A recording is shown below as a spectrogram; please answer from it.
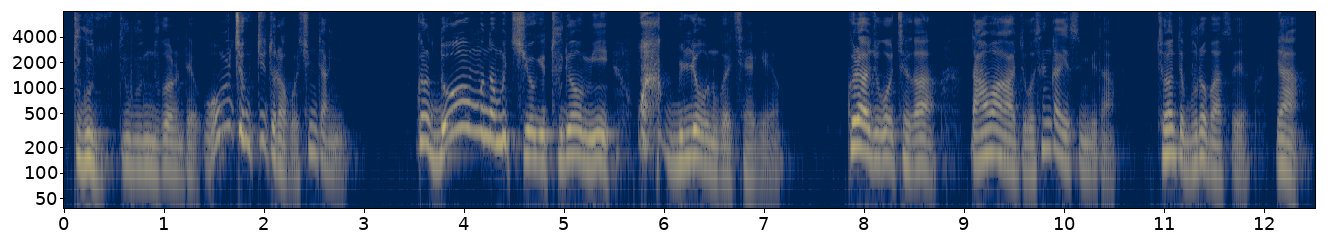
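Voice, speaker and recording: Middle-aged male pastor, gravelly voice, lively storytelling sermon delivery. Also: mid-range voice. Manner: storytelling with rhetorical questions to the congregation.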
